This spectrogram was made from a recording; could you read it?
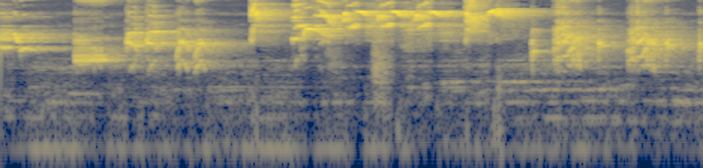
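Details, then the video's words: Orange-headed thrush, plontang form, delivering lively ngerol song meant to set other birds singing; bright whistled phrases and scratchy chatter in quick succession over a faint low hum. "Anis Kembang / Plontang Gacor Ngerol"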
